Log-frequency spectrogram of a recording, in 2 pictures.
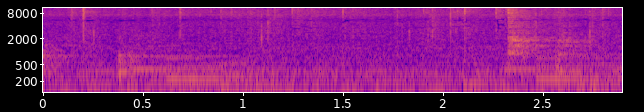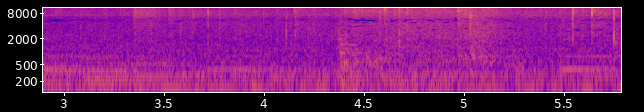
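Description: Fried rice with freshly added egg sizzling in a frying pan as a spatula stirs it, with a few scrapes about two and a half and four and a half seconds in. Background music plays along with it.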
